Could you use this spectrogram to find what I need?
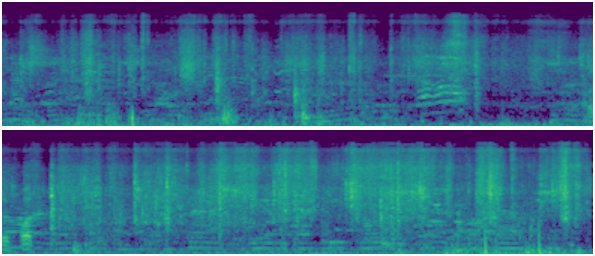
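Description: A plastic crate clatters as it is set down.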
